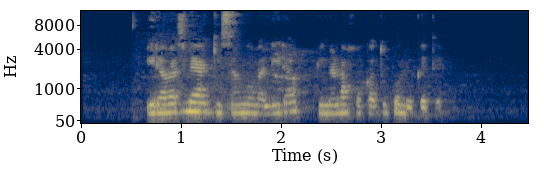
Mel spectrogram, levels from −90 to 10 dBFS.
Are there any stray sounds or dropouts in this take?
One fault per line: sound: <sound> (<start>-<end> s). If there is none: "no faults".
no faults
